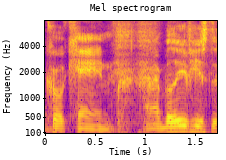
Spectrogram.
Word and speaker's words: Kokane: And then there's a guy whose name is Kokane, spelt with K's so that he gets around censors. But it's just Kokane.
